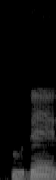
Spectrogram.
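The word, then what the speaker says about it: 腕: Vậy thì cái từ này sẽ đọc là ude đúng không?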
